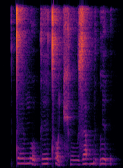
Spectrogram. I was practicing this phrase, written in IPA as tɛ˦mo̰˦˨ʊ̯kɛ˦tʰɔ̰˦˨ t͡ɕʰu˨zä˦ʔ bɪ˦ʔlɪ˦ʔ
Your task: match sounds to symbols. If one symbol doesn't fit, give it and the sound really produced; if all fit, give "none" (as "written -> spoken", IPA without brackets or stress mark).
none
